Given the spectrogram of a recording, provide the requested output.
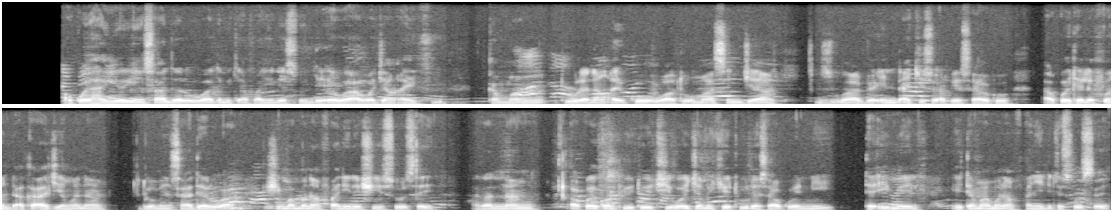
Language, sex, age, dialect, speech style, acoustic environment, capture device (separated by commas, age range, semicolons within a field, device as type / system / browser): Hausa, male, 25-34, Nigeria - Kano, focused, people talking; music, mobile / Linux / Chrome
